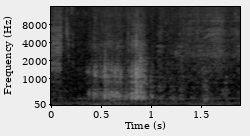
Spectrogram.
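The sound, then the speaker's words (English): A quiet slurping sip of a drink lasting under a second, a soft wet mouth sound over faint background hush, with no talking. “The sip.”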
